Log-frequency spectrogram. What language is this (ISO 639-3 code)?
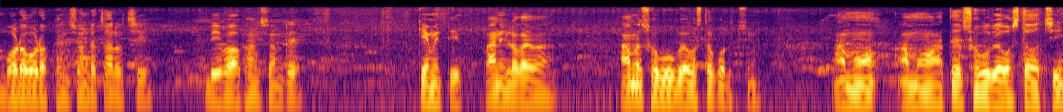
ori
